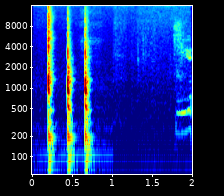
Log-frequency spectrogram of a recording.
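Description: Three quick knocks on a door, about a quarter second apart, with a voice answering near the end.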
